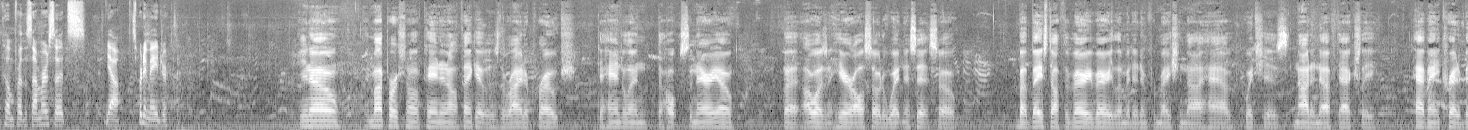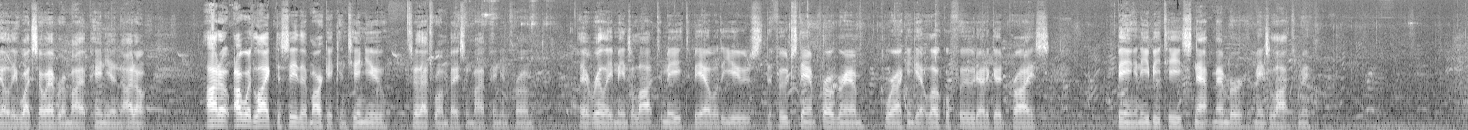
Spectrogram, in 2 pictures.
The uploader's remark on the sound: caught up with shoppers and vendors at the Tuesday farmers market in Bloomington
